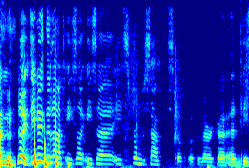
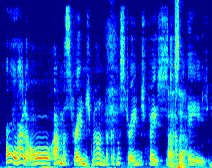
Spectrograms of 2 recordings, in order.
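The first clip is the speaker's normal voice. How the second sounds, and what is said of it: Put-on southern American accent. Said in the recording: “Brilliant South American accent”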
